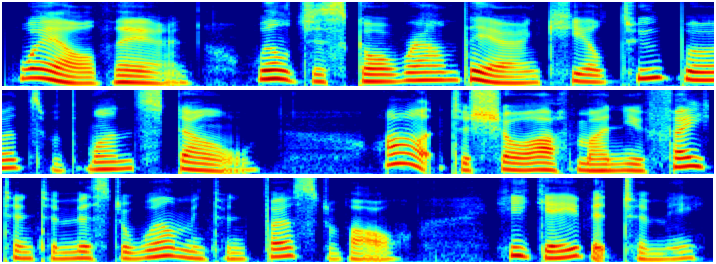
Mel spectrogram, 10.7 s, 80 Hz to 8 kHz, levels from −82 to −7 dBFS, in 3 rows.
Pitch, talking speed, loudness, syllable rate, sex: 200 Hz, 185 wpm, -18 LUFS, 4.2 syllables/s, female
